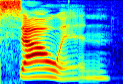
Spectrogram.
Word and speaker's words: Samhain: Someone asked me, what's Samhain? And it's like the Day of the Dead, but for white people. Samhain is spelt Samhain. So it's pronounced nothing like it's spelled.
